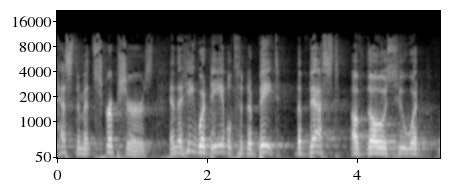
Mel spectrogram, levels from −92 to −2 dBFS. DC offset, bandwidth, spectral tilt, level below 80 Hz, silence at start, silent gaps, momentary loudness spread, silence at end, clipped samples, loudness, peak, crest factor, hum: under 0.1%; 11.5 kHz; -5 dB/octave; -42 dBFS; 0 s; none; 11 LU; 0 s; under 0.1%; -20 LUFS; 0 dBFS; 18 dB; none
